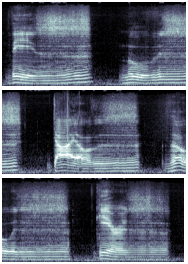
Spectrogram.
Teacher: So feel a smooth, strong vibration in the teeth and in the front of the tongue. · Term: Z sound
